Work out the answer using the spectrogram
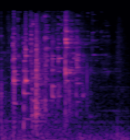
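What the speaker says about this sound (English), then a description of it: "Smashing some pots to pick up some nice little trinkets and items." Clay pots smashing in the dark fantasy game Dark and Darker: several quick crunchy breaks with brittle shards clinking, close and fairly quiet, a little burst of cracks in the first half trailing into scattered debris.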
